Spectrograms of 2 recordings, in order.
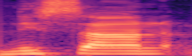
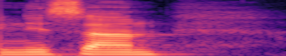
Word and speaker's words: Nissan: People said, it's pronounced Nissan because it's Japanese. I know. I know that, but the literal company in Australia, sorry, Nissan, the literal company in Australia on all of their advertising calls it Nissan.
